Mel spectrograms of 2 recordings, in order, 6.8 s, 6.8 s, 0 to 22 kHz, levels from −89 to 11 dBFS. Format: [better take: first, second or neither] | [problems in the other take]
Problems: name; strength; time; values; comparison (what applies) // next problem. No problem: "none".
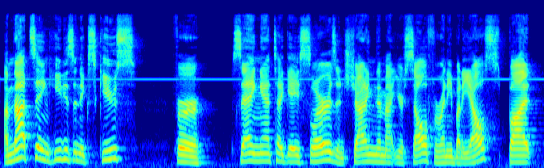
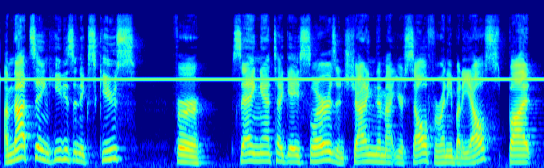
first | high-pitched whine; loud; throughout; 3 kHz, 6 dB below the speech; faint in the first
